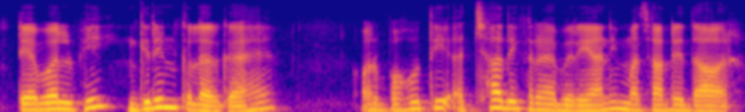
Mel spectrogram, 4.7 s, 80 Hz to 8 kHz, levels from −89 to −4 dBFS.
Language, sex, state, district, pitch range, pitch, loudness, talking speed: Hindi, male, Jharkhand, Ranchi, 140-180 Hz, 155 Hz, -17 LUFS, 195 wpm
